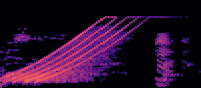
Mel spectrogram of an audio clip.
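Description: A comic sound effect: a cluster of staggered tones sweeping steeply upward for about a second, then holding a thin, high steady tone. A few words of speech come in over its tail.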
